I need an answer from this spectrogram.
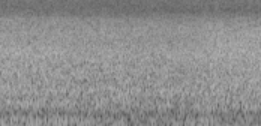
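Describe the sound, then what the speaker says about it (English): Rushing waterfall in the bush, a loud continuous broadband roar of falling water, close and unbroken throughout. "Let's look at this waterfall."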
